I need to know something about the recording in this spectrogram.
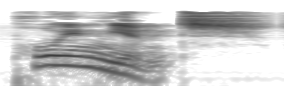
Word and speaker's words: poignant: So, poignant. Not poignant. Poignant. So it's almost like you don't pronounce the G.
